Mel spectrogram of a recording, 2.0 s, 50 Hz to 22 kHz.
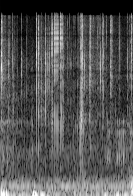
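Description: Hands crinkling and tearing open the wrapper of a 2016 Panini Diamond Kings baseball card pack: irregular crackling and rustling, with a soft knock about half a second in.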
